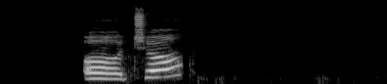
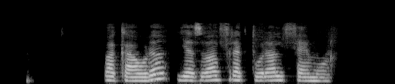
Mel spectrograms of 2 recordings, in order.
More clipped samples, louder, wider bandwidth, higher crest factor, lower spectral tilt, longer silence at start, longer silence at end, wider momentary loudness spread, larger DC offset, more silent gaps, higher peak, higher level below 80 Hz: neither; about the same, -19 LUFS vs -18 LUFS; first, 13.5 kHz vs 7.4 kHz; about the same, 18 dB vs 18 dB; second, -1.5 dB/octave vs -6 dB/octave; first, 0.85 s vs 0.25 s; first, 2.05 s vs 0.6 s; first, 10 LU vs 7 LU; neither; second, none vs 0.35-1.03 s, 1.73-1.77 s; second, -6 dBFS vs -2 dBFS; second, -76 dBFS vs -62 dBFS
